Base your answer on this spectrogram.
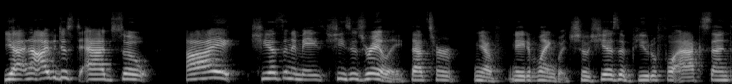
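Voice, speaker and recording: A woman's voice: medium pitch, pushed and bright. A woman presenting a school update on a video call, chatty and upbeat, with many fillers and restarts. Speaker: religious school director.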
